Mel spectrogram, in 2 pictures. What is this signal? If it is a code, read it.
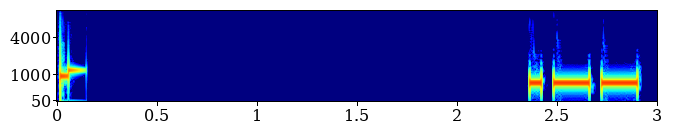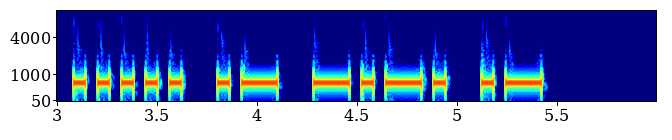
Morse code, heard as a keyed tone, about 20 wpm, 700 Hz. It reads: W5ACA
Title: USA Call Signs - 5 Characters - 20wpm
